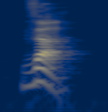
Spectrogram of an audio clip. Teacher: The is a weak, unstressed the. It's the th sound, voiced, followed by the schwa sound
